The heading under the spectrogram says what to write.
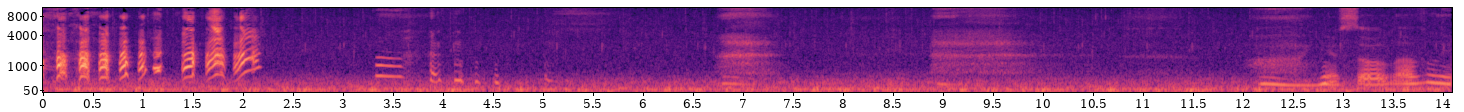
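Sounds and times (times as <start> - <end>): low rumble: 0.0 - 14.0
steady rain: 0.0 - 14.0
breathy exhalations: 6.8 - 7.6.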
